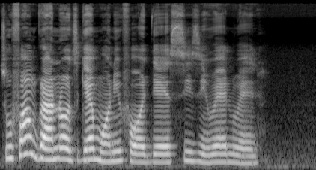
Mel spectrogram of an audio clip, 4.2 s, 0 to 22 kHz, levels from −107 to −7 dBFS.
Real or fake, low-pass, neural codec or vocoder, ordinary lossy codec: fake; none; vocoder, 48 kHz, 128 mel bands, Vocos; none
